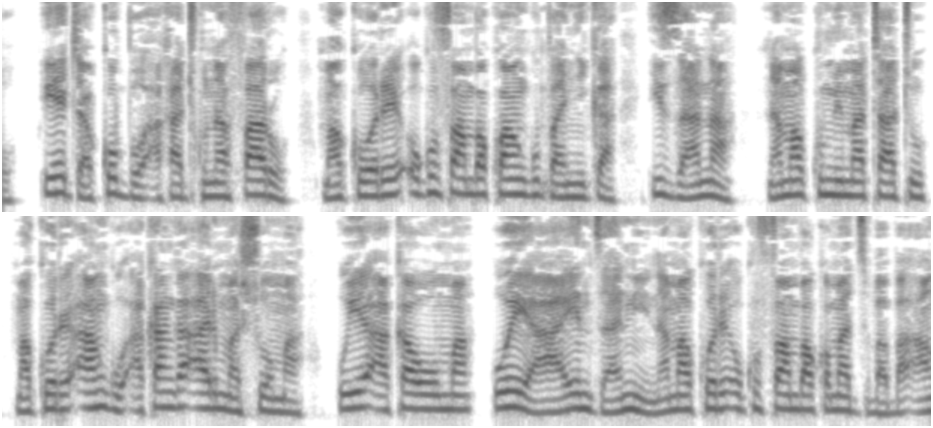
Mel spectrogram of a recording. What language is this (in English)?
Shona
